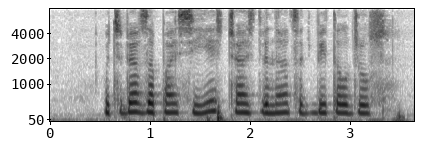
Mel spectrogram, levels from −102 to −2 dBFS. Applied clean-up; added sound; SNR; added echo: none; none; none; none.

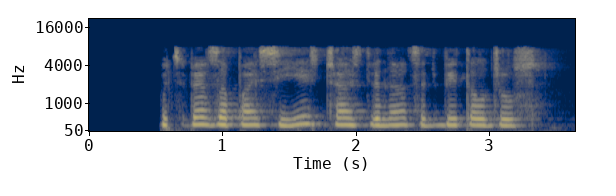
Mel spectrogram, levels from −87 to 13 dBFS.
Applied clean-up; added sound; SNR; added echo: neural mask model DeepFilterNet 3.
